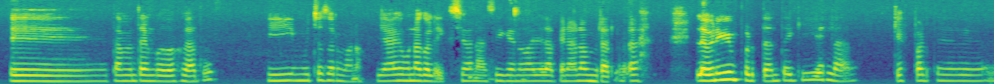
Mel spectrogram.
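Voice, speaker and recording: Joking and laughing frequently, this Chilean woman in her twenties co-hosts a relaxed podcast and makes fun of herself. Her voice is medium-pitched, and the sound is lo-fi but free of echo.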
